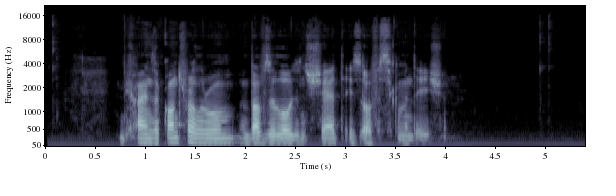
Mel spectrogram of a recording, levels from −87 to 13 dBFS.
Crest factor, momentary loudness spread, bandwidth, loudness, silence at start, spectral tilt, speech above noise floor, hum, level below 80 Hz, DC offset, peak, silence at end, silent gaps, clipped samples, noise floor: 22 dB; 13 LU; 15.5 kHz; -22 LUFS; 0.75 s; -5.5 dB/octave; 39 dB; 50 Hz at -45 dBFS; -54 dBFS; under 0.1%; -2 dBFS; 1.45 s; none; under 0.1%; -61 dBFS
